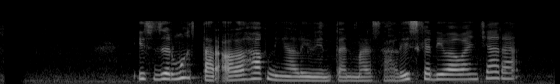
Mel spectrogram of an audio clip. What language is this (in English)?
Sundanese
